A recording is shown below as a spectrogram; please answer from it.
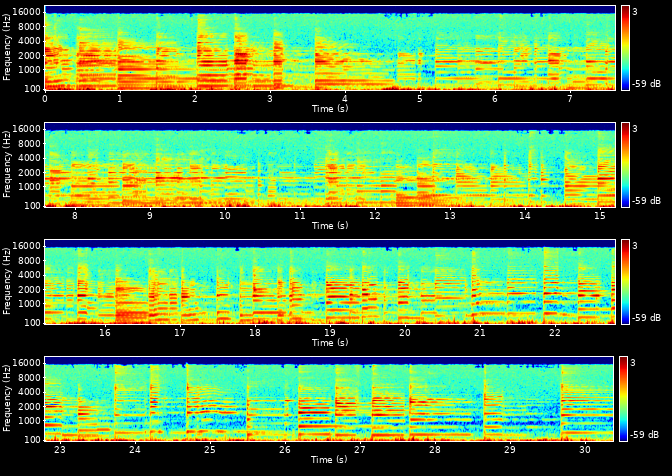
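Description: Amplified acoustic guitar playing an instrumental break with no singing: picked single-note melody lines over bass notes and chords, with some notes bent in pitch.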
